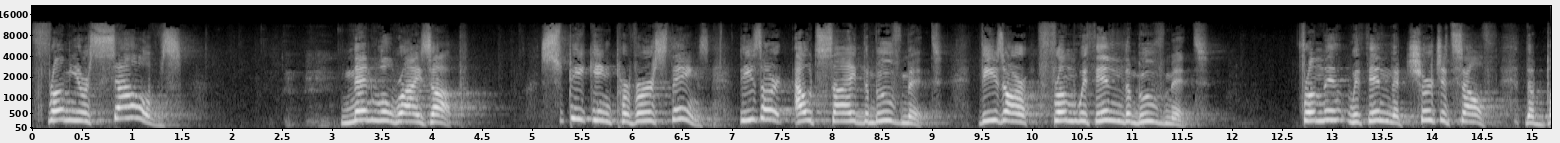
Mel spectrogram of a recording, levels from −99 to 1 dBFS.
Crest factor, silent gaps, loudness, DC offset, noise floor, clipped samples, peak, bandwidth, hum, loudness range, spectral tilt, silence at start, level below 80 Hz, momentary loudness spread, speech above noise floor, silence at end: 18 dB; none; -20 LUFS; under 0.1%; -67 dBFS; under 0.1%; -2 dBFS; 12.5 kHz; none; 2 LU; -4 dB/octave; 0.05 s; -72 dBFS; 12 LU; 48 dB; 0 s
